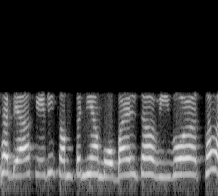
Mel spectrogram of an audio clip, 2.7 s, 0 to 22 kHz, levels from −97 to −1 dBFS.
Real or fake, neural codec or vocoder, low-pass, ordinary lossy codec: real; none; 3.6 kHz; none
